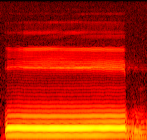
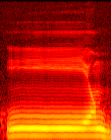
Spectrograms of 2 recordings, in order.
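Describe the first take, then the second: First: The long vowel stays steady up to the m. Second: The vowel shifts to another sound before the m. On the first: The speaker calls it right. "إيم وليس" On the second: The speaker calls it wrong. "كأنك تحدث صوتا مغايرا للمد قبيل نطقك بالميم"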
